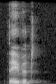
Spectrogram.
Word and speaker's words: Deywid: Aber ja, deswegen, also der wird genauso geschrieben, D-E-Y-W-I-D, David.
